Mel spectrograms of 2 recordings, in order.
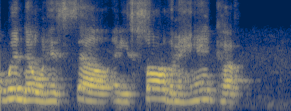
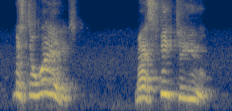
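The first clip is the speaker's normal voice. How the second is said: put-on Nigerian English accent, pitched up; 6 semitones higher than usual. Retelling a man walking up to him in the exercise area: Bright Ogado's Nigerian accent. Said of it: "a Nigerian accent".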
